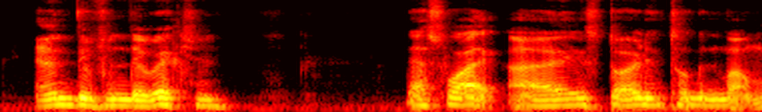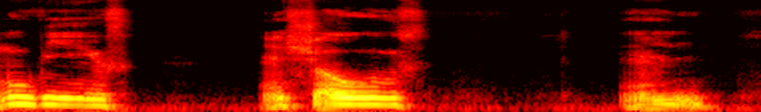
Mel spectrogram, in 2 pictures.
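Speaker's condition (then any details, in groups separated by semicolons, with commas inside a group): Cerebral palsy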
